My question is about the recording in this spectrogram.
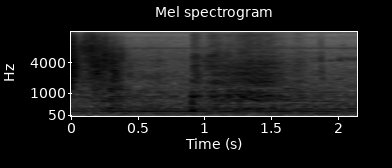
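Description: Foil trading-card pack wrapper crinkling briefly at the start and fading out, then quiet handling of cards with a faint tap about a second in.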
